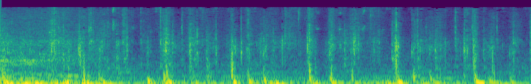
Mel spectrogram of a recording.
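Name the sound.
horse hooves clip-clopping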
